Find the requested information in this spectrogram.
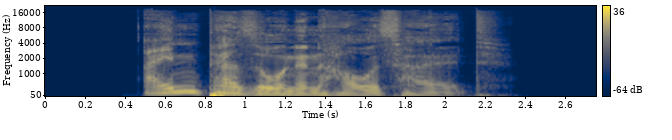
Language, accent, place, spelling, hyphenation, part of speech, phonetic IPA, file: German, Germany, Berlin, Einpersonenhaushalt, Ein‧per‧so‧nen‧haus‧halt, noun, [ˈaɪ̯npɛʁzoːnənˌhaʊ̯shalt], De-Einpersonenhaushalt.ogg
- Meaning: one-person household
